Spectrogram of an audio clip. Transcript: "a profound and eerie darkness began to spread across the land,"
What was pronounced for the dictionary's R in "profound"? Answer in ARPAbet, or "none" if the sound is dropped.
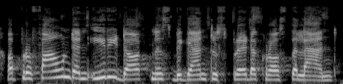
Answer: R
